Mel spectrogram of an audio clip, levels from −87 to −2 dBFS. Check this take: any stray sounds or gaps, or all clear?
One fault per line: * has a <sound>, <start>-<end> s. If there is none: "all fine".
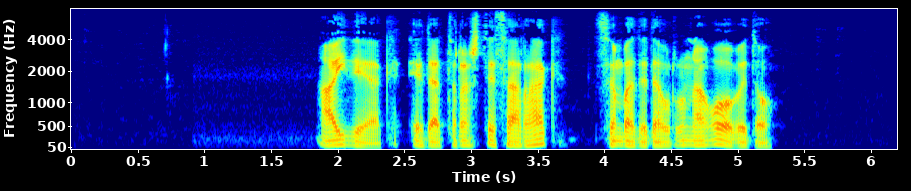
all fine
